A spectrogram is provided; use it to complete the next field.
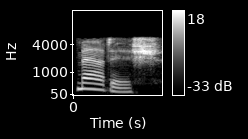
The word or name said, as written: maddish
